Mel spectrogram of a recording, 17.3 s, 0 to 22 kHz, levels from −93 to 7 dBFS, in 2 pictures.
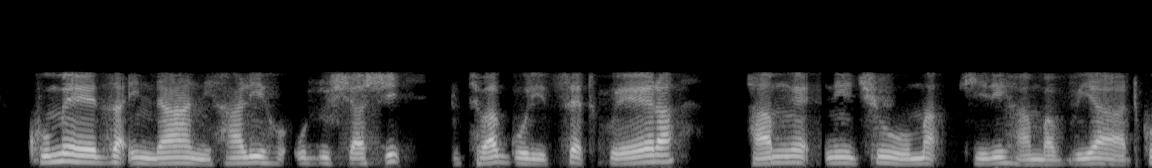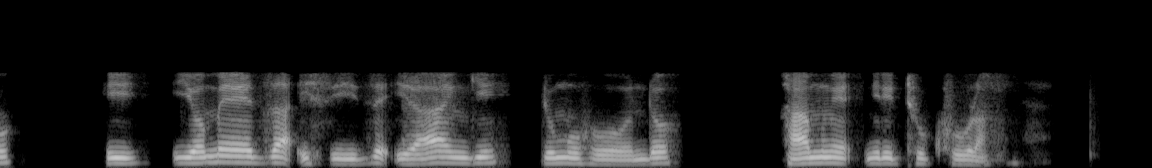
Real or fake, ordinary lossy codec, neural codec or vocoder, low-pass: fake; AAC, 24 kbps; codec, 16 kHz in and 24 kHz out, 1 kbps, XY-Tokenizer; 3.6 kHz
